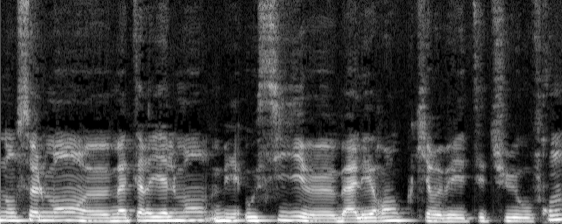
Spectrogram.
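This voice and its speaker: A woman speaks in a fairly low pitch with a dark, mellow tone. Her pace is fairly slow and her intonation fairly even. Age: 20s. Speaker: author and content creator. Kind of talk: interview. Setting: remote interview.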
